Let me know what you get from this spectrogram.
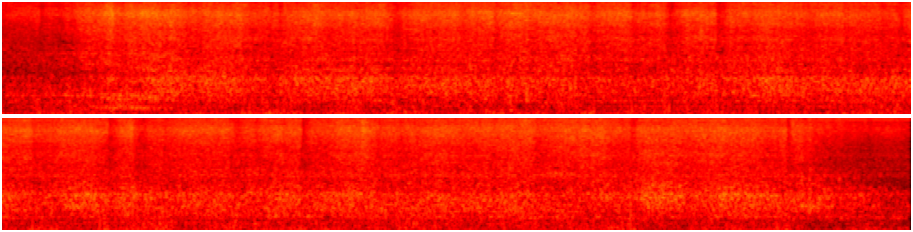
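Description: Passenger express train running at speed, heard from on board: a steady rumble with the wheels clattering over the rail joints. A brighter, harsher clatter comes in about half a second in and fades near the end.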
